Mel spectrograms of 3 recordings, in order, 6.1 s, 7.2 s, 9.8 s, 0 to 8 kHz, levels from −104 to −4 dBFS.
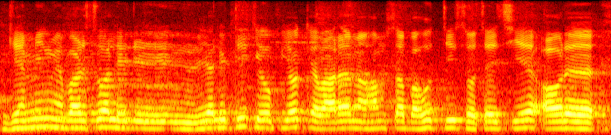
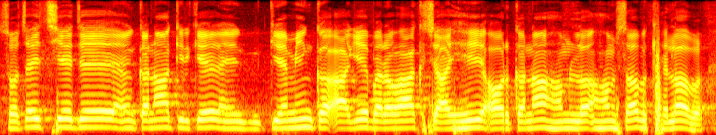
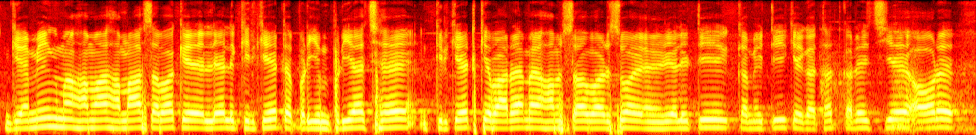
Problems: background sounds at intervals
